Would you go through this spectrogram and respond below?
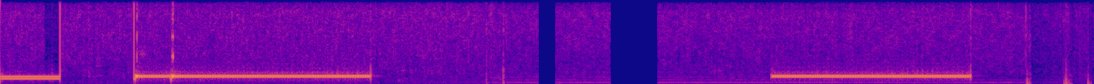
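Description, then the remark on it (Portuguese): A call from a mother's telephone that never connects: long steady mid-pitched beeps of a couple of seconds each, broken by silent gaps and faint clicks, with a low hum underneath and no voices. “Eu tô aqui no telefone da minha mãe, mas não completa.”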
